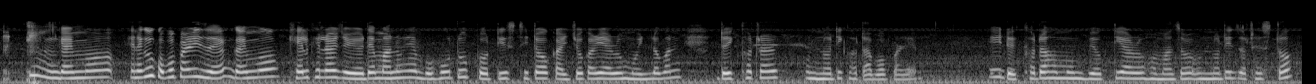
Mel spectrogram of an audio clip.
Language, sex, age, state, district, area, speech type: Assamese, female, 18-30, Assam, Charaideo, rural, spontaneous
